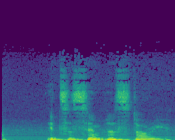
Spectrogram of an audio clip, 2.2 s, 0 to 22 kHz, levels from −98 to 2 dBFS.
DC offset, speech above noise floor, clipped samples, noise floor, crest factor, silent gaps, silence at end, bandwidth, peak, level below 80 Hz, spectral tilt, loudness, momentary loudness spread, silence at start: under 0.1%; 32 dB; under 0.1%; -45 dBFS; 14 dB; none; 0.05 s; 11 kHz; 0 dBFS; -42 dBFS; -7 dB/octave; -15 LUFS; 7 LU; 0.05 s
